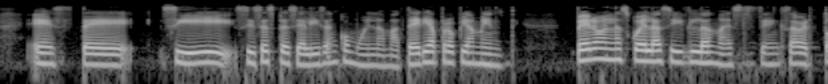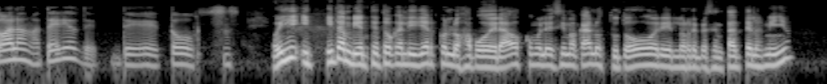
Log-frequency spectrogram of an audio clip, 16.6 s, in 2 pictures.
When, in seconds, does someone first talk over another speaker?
none

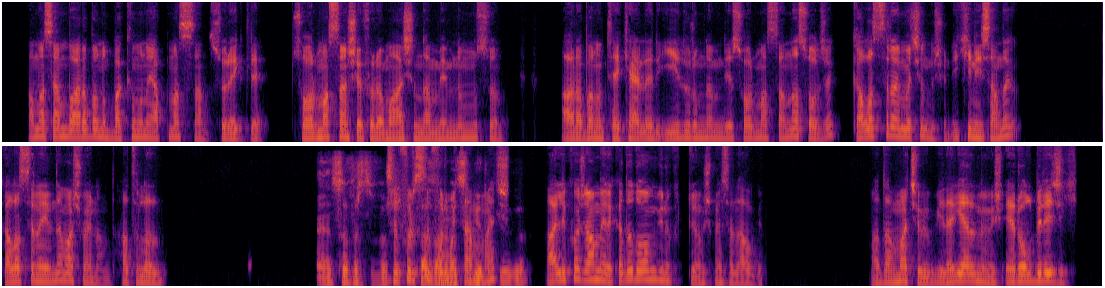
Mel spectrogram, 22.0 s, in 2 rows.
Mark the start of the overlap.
14.8 s

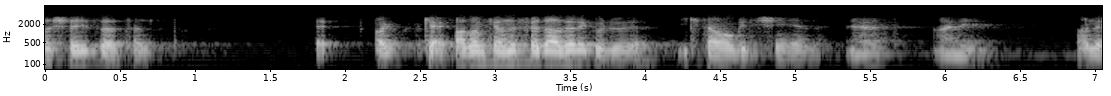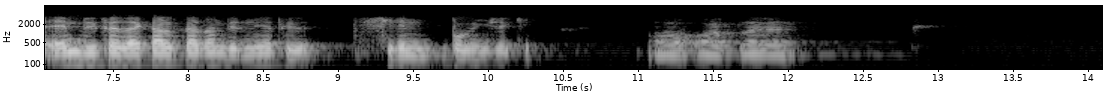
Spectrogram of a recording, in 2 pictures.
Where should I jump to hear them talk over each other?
none

